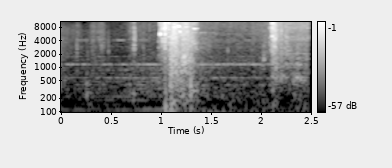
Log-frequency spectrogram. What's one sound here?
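A grappling hook fires with a sharp whoosh.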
